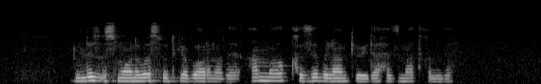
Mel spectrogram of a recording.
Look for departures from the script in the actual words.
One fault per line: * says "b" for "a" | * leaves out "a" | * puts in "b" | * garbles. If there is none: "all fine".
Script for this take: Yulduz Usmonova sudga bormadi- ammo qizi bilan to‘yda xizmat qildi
all fine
